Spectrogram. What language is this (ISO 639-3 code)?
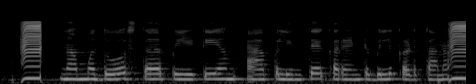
kan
